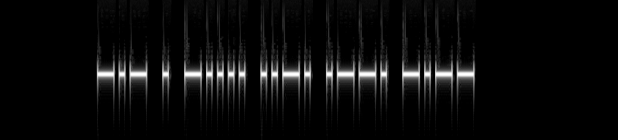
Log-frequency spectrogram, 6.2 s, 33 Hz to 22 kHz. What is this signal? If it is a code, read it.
Morse code, heard as a keyed tone, about 21 wpm, 700 Hz. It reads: KE6FPY
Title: USA Call Signs - 6 Characters - Repeated 3x - 22wpm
